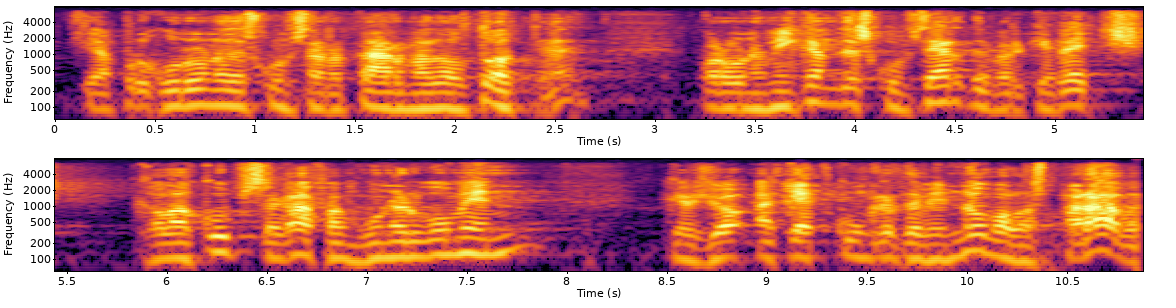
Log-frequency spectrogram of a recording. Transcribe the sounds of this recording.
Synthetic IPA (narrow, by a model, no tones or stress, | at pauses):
iapɾukuɾuməðəskunsərt̪arməðəlˠt̪ot̪ɛ | pɾɔunəmikəːmd̪əskunsɛɾt̪əpəɾkɛβɛt͡ʃ | kələkupsəɣafəmbunəɾɣumeŋ | kəʒɔʔəkɛt̪kuŋkɾət̪əmenːomələspəɾaβə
